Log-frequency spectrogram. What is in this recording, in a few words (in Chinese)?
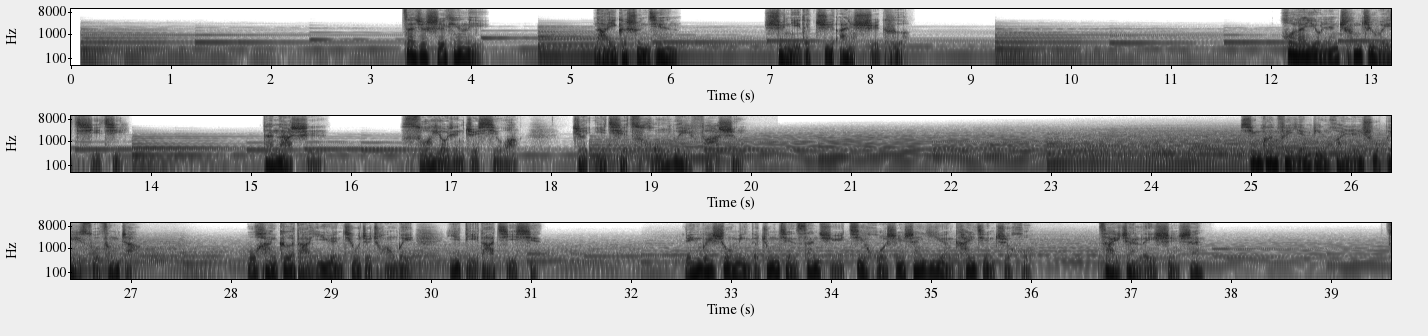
男 旁白 励志讲述; 雷神山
